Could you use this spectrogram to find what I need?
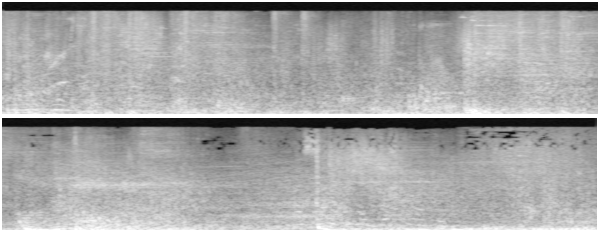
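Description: Spell effects crackle and whoosh in a busy fight.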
